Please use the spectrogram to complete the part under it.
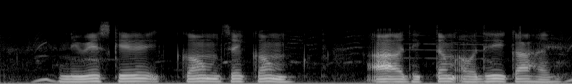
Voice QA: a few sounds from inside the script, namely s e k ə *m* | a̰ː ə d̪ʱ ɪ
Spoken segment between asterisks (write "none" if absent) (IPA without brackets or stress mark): m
